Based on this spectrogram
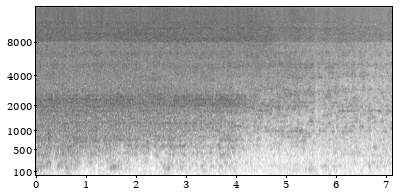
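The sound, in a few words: hair dryer blowing cool air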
